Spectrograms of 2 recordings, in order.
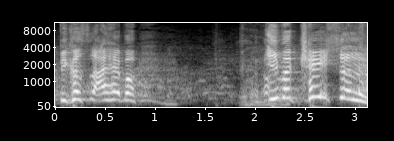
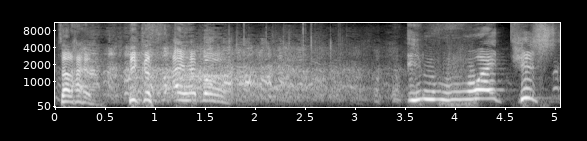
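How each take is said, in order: First: "invitation" said as "in-ve-KAY-shun", carefully; "invitation" closer to the taught "in-vi-TAY-shun"; corrected pronunciation. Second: "invitation" said slowly as "in-WAI-tis", stumbling; "invitation" garbled into "in-wai-tis", drawn out; mispronounced English. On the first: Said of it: "林书豪教一下我". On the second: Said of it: "这个字怎么读？". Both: Shown as a demonstration.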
